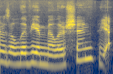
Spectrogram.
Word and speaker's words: Millerschin: my name is Olivia millerin yes it's spelled like if you had a friend named Miller it'd be his chin so just search that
